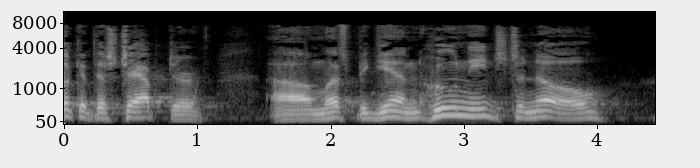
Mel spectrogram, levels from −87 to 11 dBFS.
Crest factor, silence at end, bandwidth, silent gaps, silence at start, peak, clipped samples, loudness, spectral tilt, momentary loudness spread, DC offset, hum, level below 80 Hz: 16 dB; 0.4 s; 8 kHz; none; 0 s; -6 dBFS; under 0.1%; -22 LUFS; -6 dB/octave; 9 LU; under 0.1%; none; -66 dBFS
